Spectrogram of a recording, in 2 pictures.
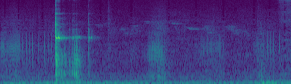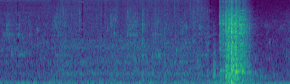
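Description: A short metallic clink with a brief ring about a second in, then water running from a kitchen tap for a few seconds, which stops with a loud knock near the end.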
